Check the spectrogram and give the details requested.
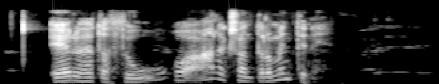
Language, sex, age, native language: Icelandic, male, 20-29, Icelandic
